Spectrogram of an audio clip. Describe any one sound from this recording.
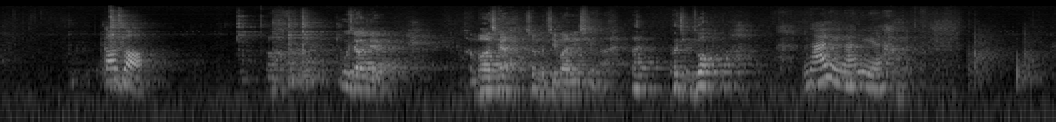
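A young man speaks calmly in a large room.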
